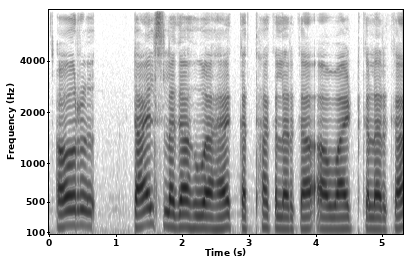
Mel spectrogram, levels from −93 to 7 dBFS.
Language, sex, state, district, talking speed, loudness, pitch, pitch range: Hindi, male, Jharkhand, Ranchi, 125 wpm, -14 LUFS, 160 Hz, 150-175 Hz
